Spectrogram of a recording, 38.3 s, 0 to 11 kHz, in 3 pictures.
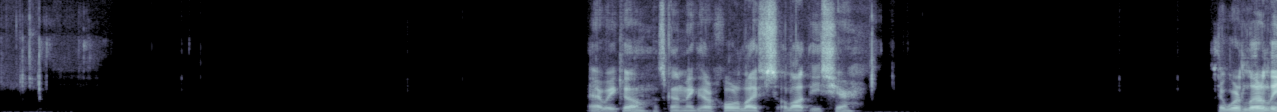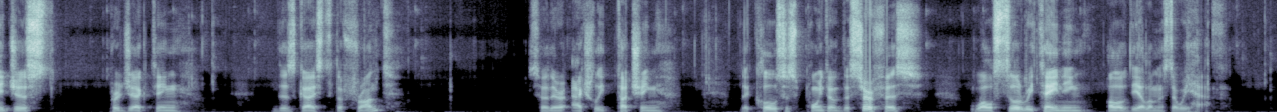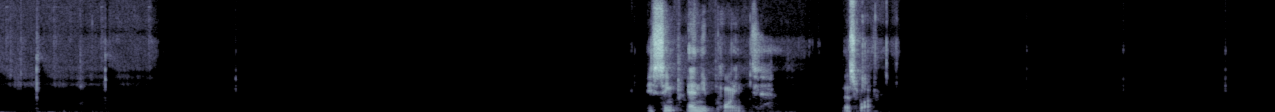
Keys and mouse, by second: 0.0 y, 0.4 click, 1.4 g, 3.4 click, 3.7 middle click, 4.3-5.6 middle drag, 5.9 middle click, 6.3 middle click, 7.4 shift+middle click, 7.9 click, 8.3 g, 8.5 y, 9.0 click, 9.6 click, 9.9 g, 10.5 click, 10.9 middle click, 11.4 middle click, 11.8 shift+middle click, 13.4 click, 14.3 g, 14.8 click, 16.4 click, 16.9 middle click, 18.3 middle click, 19.1 click, 19.4 g, 19.6 y, 19.9 click, 20.4 click, 21.5 click, 22.1 click, 23.1 click, 23.7 click, 24.7 click, 25.1 shift+middle click, 25.6 middle click, 26.2-27.3 middle drag, 27.6 shift+middle click, 28.2-29.8 middle drag, 30.0 shift+middle click, 30.4 middle click, 31.6 shift+middle click, 31.9 middle click, 32.8 shift+middle click, 33.8 g, 34.0 y, 35.1 click, 35.5 middle click, 36.5 middle click, 37.5 middle click, 38.1 click.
